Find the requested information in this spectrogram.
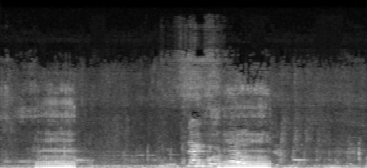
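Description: Two drawn-out rattly snoring breaths with quieter sniffing between, over steady room hum: snoring from a small flat-faced dog.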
